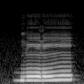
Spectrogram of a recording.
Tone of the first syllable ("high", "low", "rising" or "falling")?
low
